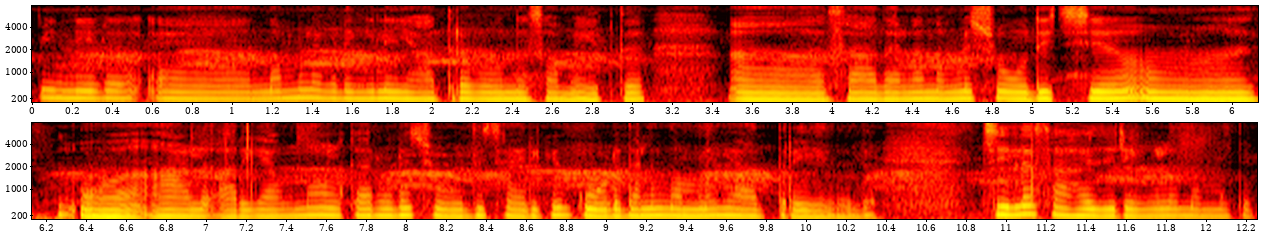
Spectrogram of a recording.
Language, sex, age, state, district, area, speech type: Malayalam, female, 18-30, Kerala, Kollam, rural, spontaneous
